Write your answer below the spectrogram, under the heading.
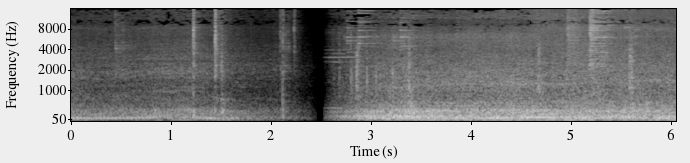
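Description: Steady low rumble of a running vehicle engine, with scattered sharp metal clinks of tools on the leaf-spring fasteners. The sound drops out for a moment about two and a half seconds in, then the rumble comes back louder.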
